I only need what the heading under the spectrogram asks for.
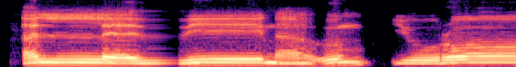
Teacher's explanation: sejajarkan panjang antara ro dengan un ini, Pak. Sama-sama 4 harokat ya.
